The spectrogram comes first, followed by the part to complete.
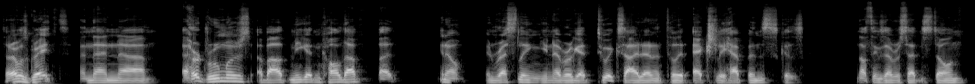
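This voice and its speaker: Low-voiced guy from northern italy with a south tyrolean accent, german dialect is his first language, chill rambly interview chat. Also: fairly quick, no room sound, clean studio sound. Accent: South Tyrolean German-Italian. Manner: relaxed, rambling, heavy use of "like". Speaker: interview guest, professional wrestler. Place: studio.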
